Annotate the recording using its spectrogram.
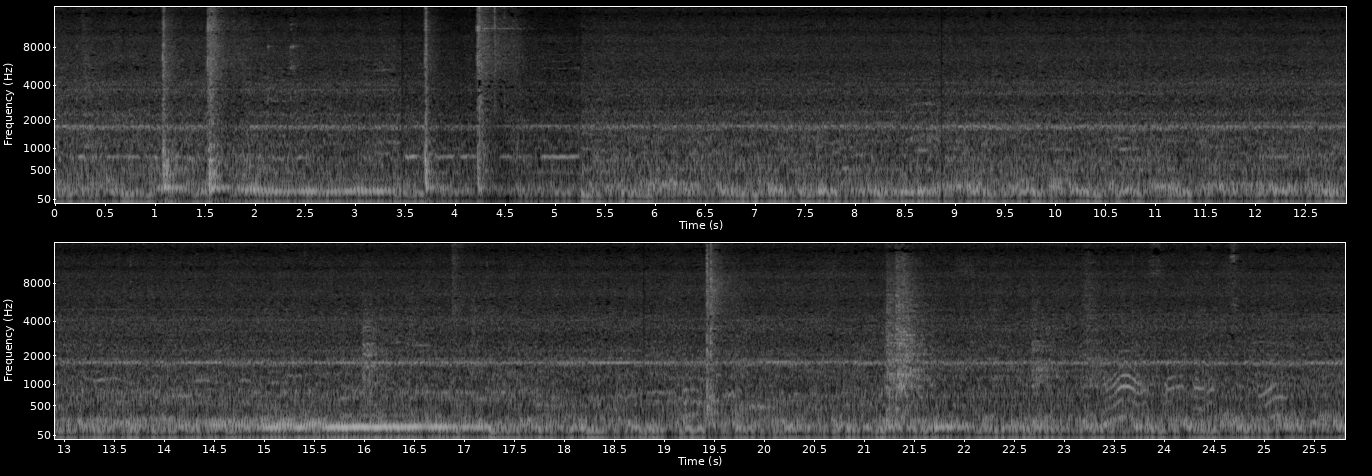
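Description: Scattered sharp metal clicks and knocks of tools against a brake drum hub during wheel bearing work, over steady workshop noise with a continuous high-pitched whine.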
